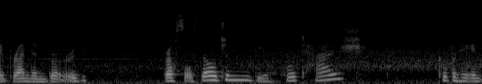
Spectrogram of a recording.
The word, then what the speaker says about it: Brandenburg: Athens, Greece, the Acropos, Berlin, Germany, the Brandenburg, probably should say Brandenburg.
